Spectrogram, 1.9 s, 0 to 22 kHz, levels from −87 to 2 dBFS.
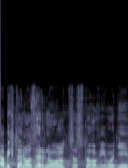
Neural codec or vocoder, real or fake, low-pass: none; real; 10.8 kHz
